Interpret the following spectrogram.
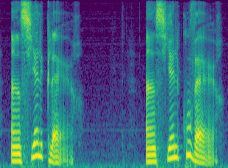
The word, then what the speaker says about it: couvert: Un ciel couvert, final T not pronounced.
